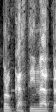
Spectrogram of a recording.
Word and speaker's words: procrastinar: Hasta luego Pero creo que no lo estabas pronunciando bien, ¿eh? O sea, estoy. Ah, procranistar. Procranistar. No. Procrastinar, perdón.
